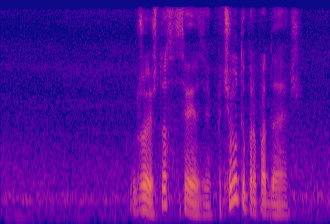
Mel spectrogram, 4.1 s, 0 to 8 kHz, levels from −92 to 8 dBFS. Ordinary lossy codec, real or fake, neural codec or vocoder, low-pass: AAC, 32 kbps; real; none; 7.2 kHz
